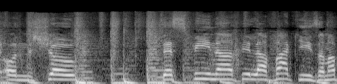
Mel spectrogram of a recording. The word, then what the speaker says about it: Despina Pilavakis: Despina Pilavakis. Am I pronouncing that right? Yeah, she said. What was that guy? What's that guy's name who does those announcements on X Factor? Despina Pilavakis.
